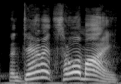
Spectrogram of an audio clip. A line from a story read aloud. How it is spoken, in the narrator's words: Todd snapped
